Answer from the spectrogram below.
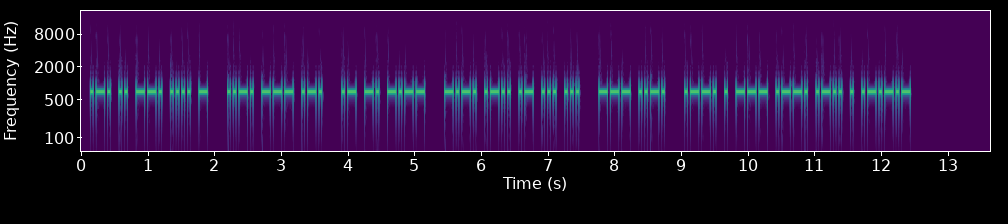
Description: Morse code, heard as a keyed tone, about 28 wpm, 700 Hz. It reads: RIGHT FOR ANY CLASS OF PEOPLE.
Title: Sentences from Top 1000 Words - Review Part 2 - 28wpm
